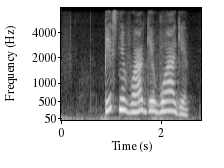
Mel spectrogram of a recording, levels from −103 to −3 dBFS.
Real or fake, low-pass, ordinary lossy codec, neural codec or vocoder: real; 7.2 kHz; none; none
